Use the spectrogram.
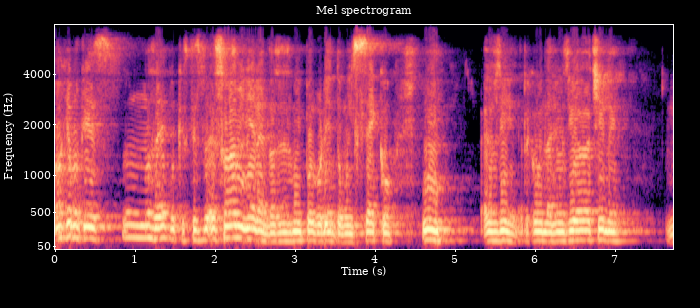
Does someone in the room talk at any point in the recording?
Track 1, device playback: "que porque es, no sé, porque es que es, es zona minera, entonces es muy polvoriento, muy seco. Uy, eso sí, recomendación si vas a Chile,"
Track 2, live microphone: No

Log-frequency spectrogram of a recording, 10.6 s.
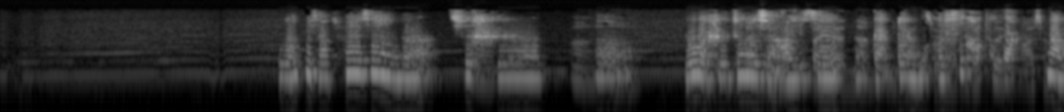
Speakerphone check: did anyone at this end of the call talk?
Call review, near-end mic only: Yes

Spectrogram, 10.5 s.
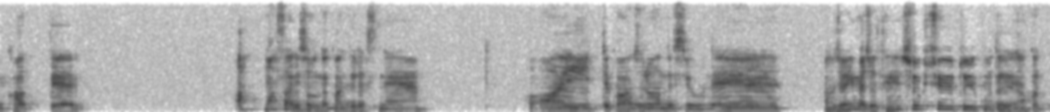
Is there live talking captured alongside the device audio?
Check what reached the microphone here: No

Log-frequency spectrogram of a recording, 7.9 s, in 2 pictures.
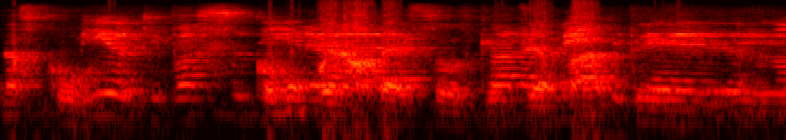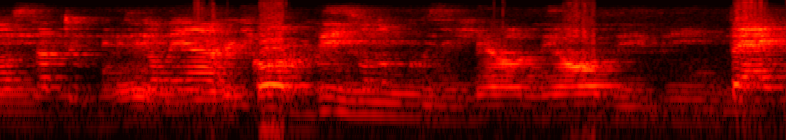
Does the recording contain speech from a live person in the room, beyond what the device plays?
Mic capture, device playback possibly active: No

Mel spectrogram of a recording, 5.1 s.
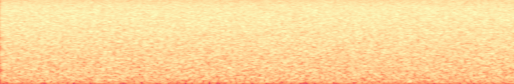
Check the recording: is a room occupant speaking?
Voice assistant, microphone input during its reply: No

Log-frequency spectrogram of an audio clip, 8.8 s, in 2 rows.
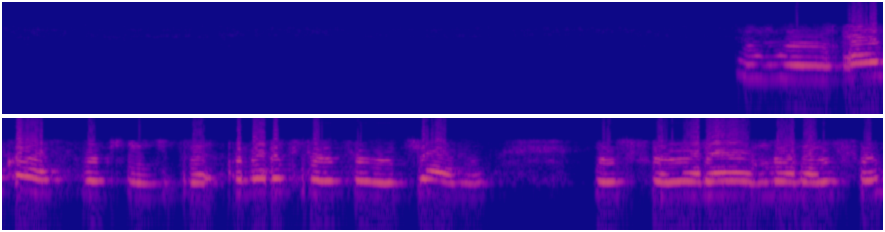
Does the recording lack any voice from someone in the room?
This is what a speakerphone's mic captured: Yes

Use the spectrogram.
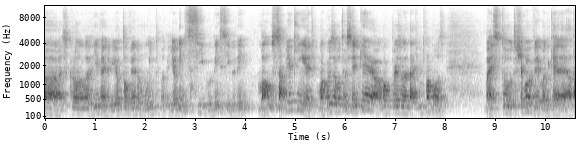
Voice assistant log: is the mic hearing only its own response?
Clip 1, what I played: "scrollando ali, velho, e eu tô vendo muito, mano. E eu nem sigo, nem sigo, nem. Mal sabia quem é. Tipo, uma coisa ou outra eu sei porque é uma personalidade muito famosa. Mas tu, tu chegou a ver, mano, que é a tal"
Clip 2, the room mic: Yes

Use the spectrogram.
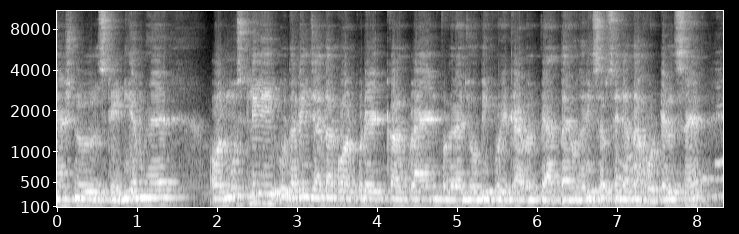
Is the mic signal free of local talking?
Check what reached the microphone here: No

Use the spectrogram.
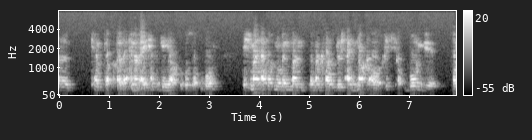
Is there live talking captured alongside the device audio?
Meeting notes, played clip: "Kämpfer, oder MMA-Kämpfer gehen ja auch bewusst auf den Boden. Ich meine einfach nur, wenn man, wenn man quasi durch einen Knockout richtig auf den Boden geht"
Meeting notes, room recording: No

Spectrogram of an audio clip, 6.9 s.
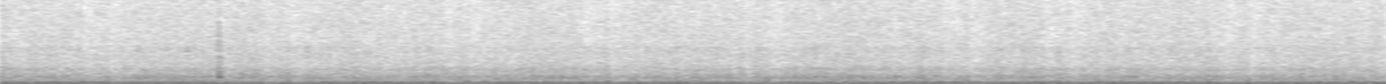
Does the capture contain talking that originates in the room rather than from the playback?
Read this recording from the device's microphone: No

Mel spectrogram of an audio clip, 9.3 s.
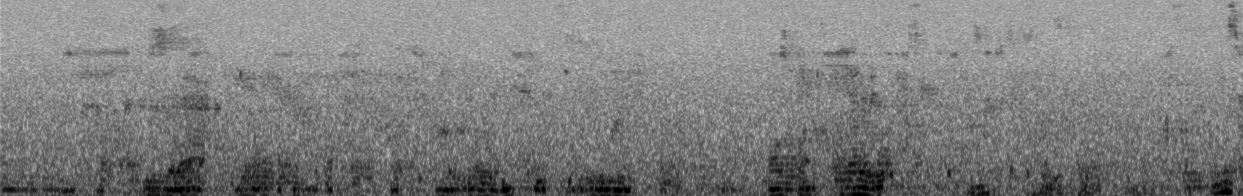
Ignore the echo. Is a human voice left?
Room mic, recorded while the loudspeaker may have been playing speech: No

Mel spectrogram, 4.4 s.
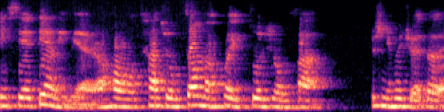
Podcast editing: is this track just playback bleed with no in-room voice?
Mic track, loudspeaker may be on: Yes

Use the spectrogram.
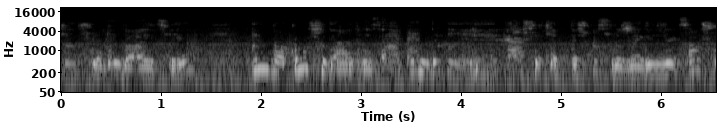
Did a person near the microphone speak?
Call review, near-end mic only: No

